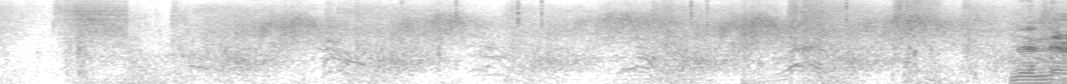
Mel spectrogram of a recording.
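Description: Magic blasts crackle and burst in quick succession.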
